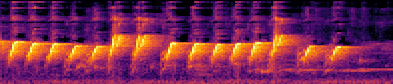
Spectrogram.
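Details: Cucak biru, the Asian fairy-bluebird, delivering a rapid run of clear falling whistles, roughly three per second, punctuated by a few higher accented notes, then fading out at the end.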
